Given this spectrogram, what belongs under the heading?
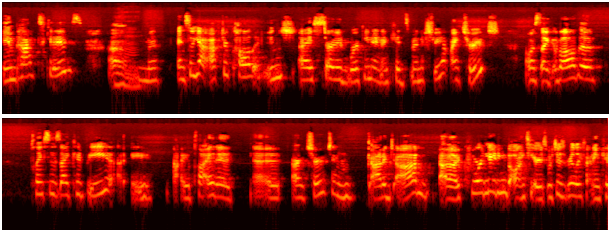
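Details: Adult woman with spasmodic dysphonia, which she describes as a vocal cord spasm affecting her speech, heard in a podcast interview.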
